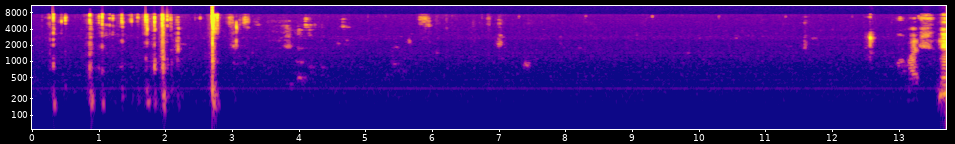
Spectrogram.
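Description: A username and password go in on a computer keyboard as a quick burst of light key clicks in the first few seconds, then sparse isolated taps and a short cluster of clicks near the end, faint and close in an otherwise quiet room.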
